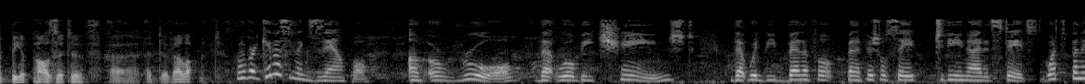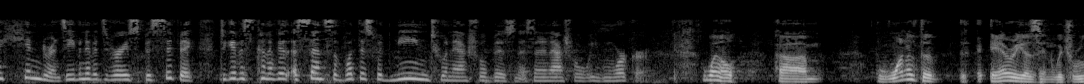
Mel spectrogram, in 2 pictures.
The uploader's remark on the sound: Live from Smith & Wollensky in Boston.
